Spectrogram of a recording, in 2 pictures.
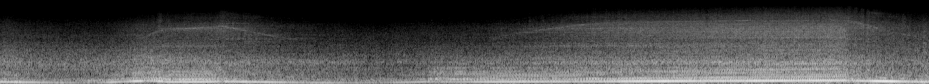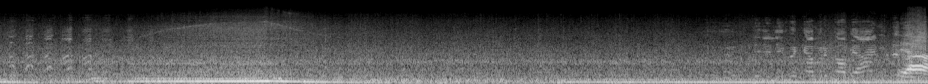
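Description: A turbocharged Opel Kadett 16V with a 20XE engine accelerates hard through several gears, loud rising engine drone with turbo whistle and gear-change dips, heard from inside the car.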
